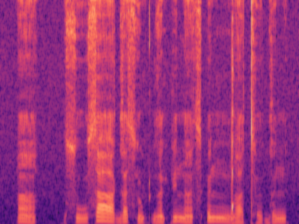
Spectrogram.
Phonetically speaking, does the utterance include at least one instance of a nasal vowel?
yes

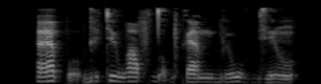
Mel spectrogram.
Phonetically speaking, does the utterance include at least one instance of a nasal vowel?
yes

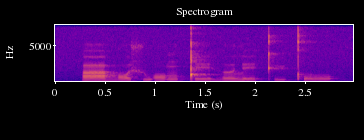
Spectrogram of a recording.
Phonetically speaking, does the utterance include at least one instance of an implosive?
no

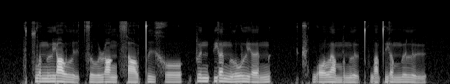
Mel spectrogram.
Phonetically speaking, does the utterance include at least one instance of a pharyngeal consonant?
no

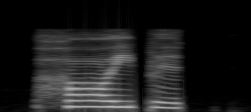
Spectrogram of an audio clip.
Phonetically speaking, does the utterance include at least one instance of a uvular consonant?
no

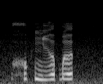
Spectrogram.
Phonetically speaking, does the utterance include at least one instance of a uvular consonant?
no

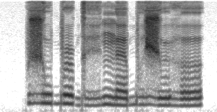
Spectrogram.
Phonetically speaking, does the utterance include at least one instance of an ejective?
no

